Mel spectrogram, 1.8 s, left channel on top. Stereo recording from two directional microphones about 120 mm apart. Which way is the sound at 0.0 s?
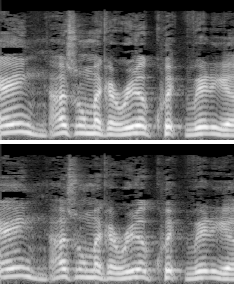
25° left (ahead or behind).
